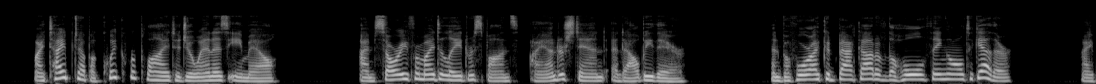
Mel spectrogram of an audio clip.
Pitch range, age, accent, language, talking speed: 145-230 Hz, 40-59, American, English, 180 wpm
